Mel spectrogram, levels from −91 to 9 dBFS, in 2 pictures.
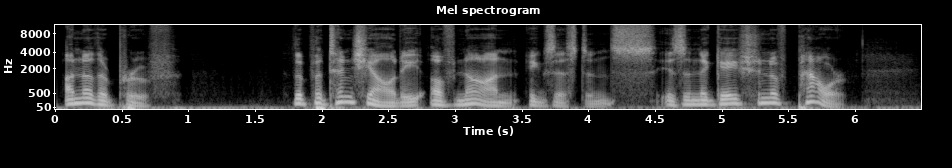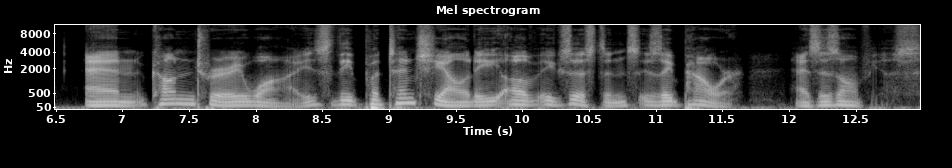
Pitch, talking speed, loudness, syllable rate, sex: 105 Hz, 100 wpm, -21 LUFS, 4.5 syllables/s, male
